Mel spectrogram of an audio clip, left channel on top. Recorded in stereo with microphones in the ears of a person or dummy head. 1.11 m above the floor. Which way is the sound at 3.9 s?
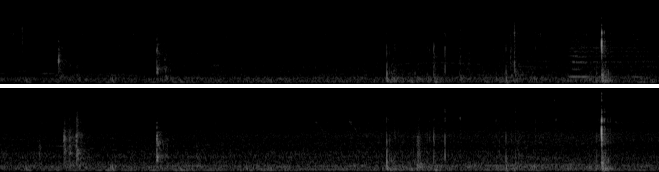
40° right (ahead or behind).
